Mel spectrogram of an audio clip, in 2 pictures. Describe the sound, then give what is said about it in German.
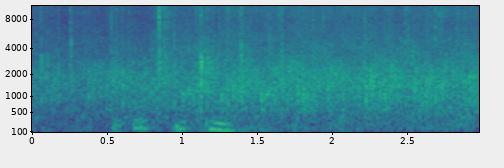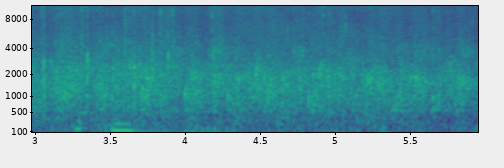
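An audience applauding on stage, dense steady clapping that runs the whole time, with a few voices faintly under it. “Also gut, ein Applaus für Twi.”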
